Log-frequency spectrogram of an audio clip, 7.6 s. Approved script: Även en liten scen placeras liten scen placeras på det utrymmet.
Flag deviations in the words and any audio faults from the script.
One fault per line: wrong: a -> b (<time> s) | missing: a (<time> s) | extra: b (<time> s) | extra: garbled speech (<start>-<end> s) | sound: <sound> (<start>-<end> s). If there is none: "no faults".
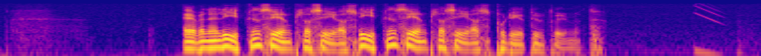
sound: chirp (6.9-7.3 s)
